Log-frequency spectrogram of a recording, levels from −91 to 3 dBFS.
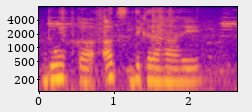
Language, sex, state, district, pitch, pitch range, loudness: Hindi, female, Madhya Pradesh, Bhopal, 190 Hz, 180-205 Hz, -18 LUFS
